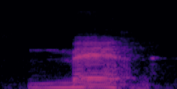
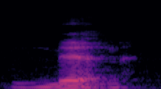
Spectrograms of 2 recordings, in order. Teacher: that vowel going further forward in the mouth in the plural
